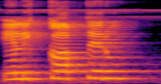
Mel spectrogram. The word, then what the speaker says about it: helicóptero: Helicóptero, que é a sílaba forte, é o có.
